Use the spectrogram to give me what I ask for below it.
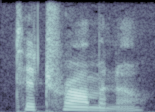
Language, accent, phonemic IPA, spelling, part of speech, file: English, US, /tɛˈtɹɑməˌnoʊ/, tetromino, noun, En-us-tetromino.ogg
- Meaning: A polyomino consisting of four squares connected edge-to-edge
